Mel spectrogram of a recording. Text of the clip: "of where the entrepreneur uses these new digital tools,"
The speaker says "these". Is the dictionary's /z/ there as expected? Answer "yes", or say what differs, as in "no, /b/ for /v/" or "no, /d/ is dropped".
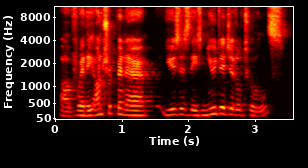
yes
